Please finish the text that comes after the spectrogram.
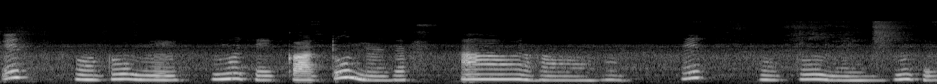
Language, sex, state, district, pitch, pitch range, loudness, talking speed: Hindi, female, Madhya Pradesh, Umaria, 210 Hz, 200-235 Hz, -21 LUFS, 55 wpm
